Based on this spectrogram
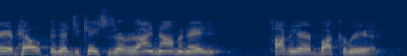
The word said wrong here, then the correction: Becerra: You know, Javier Becerra, excuse me.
